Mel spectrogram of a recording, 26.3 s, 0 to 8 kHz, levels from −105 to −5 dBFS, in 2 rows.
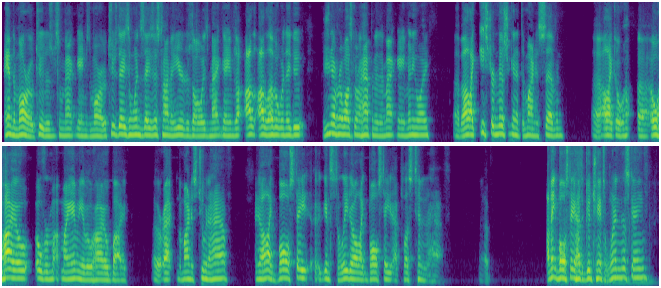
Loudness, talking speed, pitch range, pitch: -24 LUFS, 225 wpm, 145-170 Hz, 155 Hz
